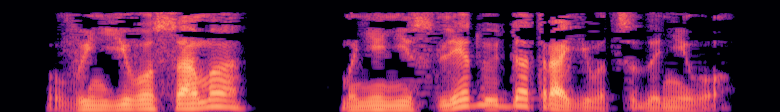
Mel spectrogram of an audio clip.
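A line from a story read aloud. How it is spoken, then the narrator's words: Calm reply. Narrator (Russian): Анна ответила совершенно спокойно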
